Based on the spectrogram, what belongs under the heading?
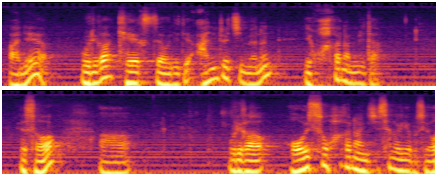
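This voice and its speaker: A man from Korea preaching a sermon as pastor, asking rhetorical questions and acting out quoted people. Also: a little high. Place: church sanctuary.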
